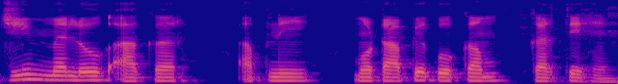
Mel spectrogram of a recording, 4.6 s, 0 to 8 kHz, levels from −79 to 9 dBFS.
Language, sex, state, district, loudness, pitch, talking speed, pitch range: Hindi, male, Uttar Pradesh, Etah, -30 LUFS, 130 Hz, 130 wpm, 125-145 Hz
